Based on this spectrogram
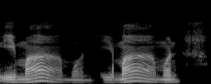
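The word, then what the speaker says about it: إمامٌ: Imamun, bukan lebay ya. Bukan lebay, tapi memang gitu cara ngomongnya imamun gitu.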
